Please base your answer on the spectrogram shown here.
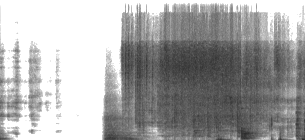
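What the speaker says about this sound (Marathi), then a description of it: "लसूण थोडस तेल घालूया" Garlic and green chillies hitting hot oil in a pan set off a loud, close, sudden sizzle after a brief pause, a bright crackling hiss with clinks from the pan, and no one talking.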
